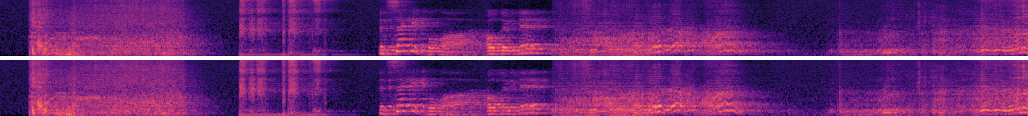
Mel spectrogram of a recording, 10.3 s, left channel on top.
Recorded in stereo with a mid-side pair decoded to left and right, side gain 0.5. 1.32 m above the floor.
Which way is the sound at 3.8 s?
30° left.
